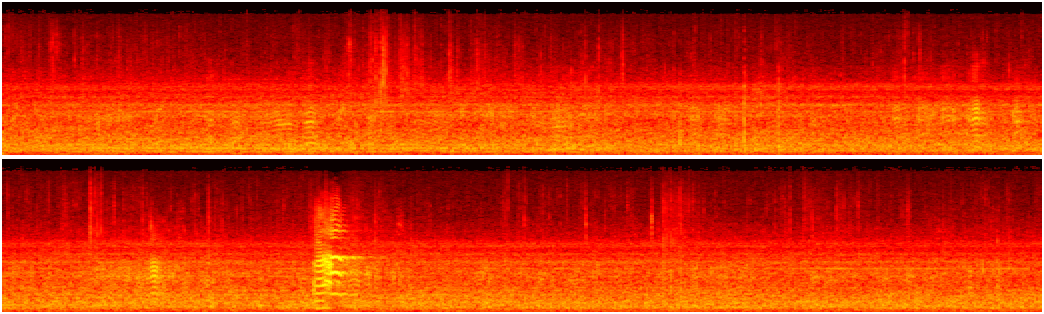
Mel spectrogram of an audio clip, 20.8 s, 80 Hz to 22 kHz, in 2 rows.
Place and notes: Roy H. Park School of Communications, Ithaca, NY, USA - Geese on ice
Geese walking on ice whilst pecking the ground for food. Constant HVAC drone is audible, along with occasional goose honks, wing flapping, truck sounds and human voices.
Recorded with a Sennheiser ME 66
Tompkins County, New York, United States, February 2021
